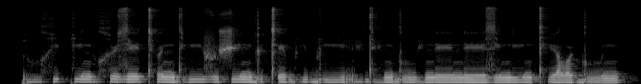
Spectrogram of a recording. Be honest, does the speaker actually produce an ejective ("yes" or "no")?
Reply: yes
